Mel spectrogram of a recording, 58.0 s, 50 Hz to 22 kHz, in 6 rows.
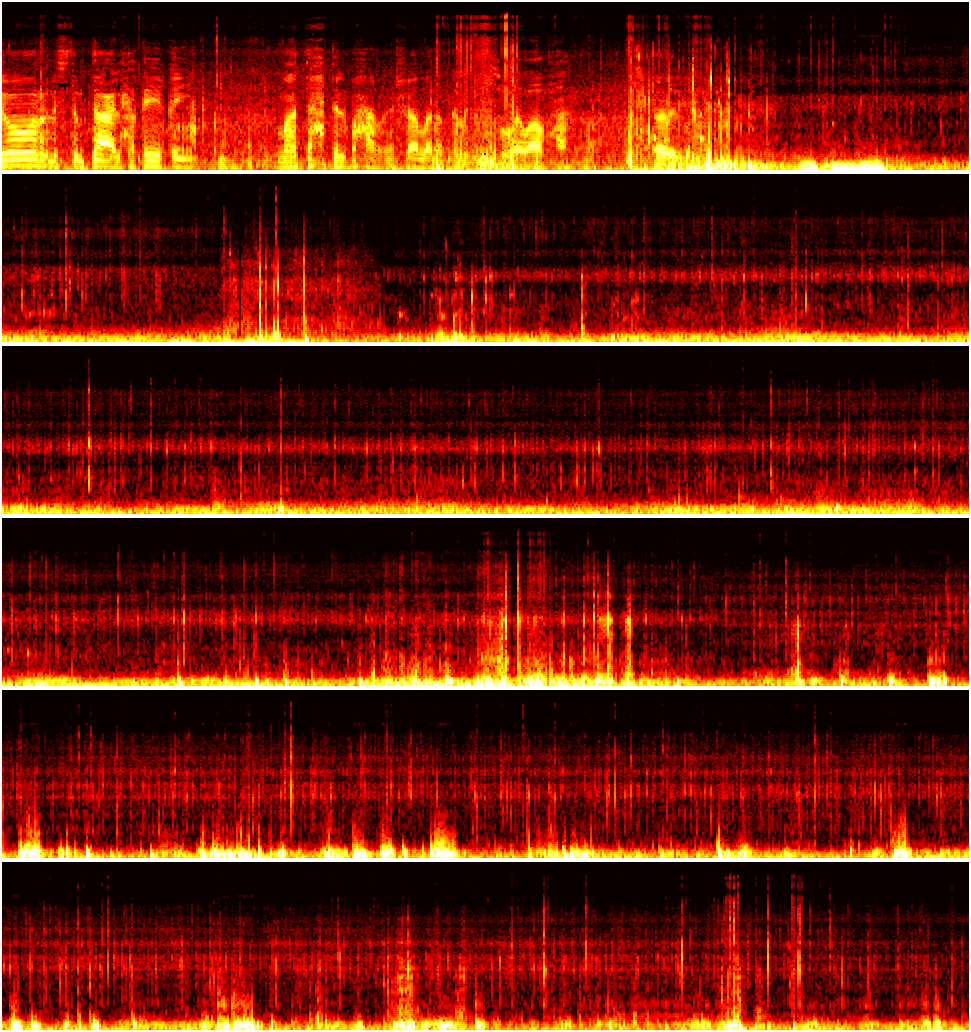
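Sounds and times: muffled underwater water rumble: 0.0 - 58.0.

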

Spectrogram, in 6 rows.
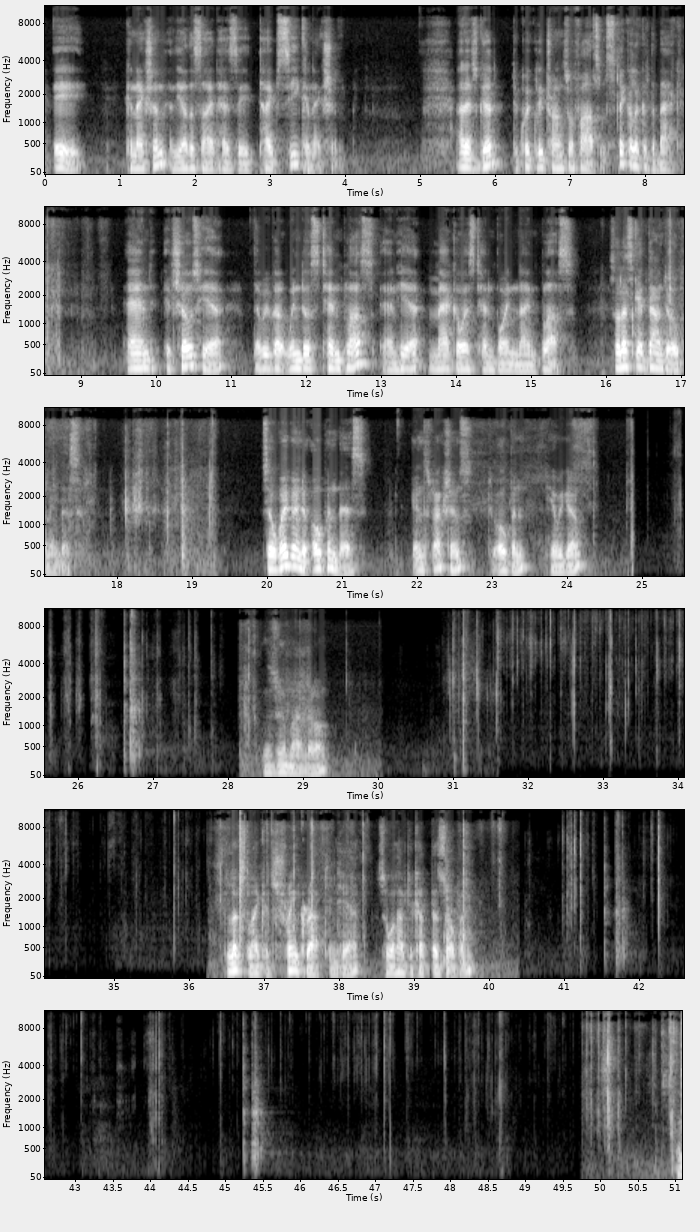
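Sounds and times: paperboard package crinkling: 25.0 - 28.5, 30.8 - 38.4, 40.9 - 51.0.

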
